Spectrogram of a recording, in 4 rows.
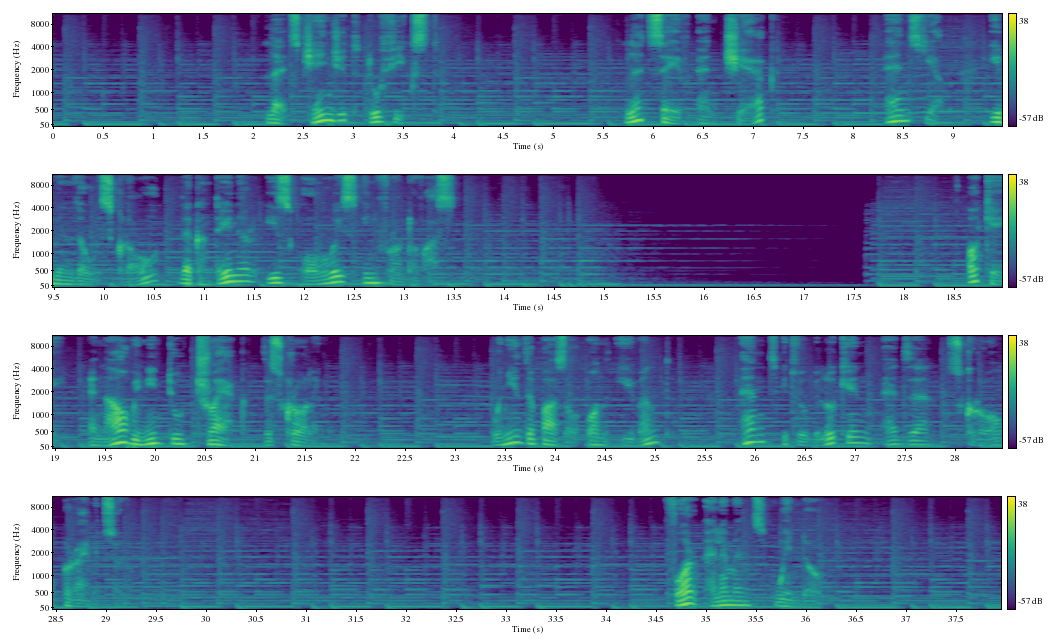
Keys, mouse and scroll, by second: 1.2 click, 1.8-3.6 typing, 2.8 click, 3.9 Return, 5.4 click, 6.0 click, 6.3 ctrl+r, 7.4-12.9 scroll, 7.5 middle click, 16.0 click, 17.3-18.3 middle drag, 18.5 click, 20.7-21.7 drag, 25.0 click, 25.6-26.0 typing, 26.8-27.8 drag, 30.2-31.3 ctrl+drag, 30.8 ctrl+c, 31.0 ctrl+v, 32.3 middle click, 34.4 click, 34.9 click, 35.9 click, 36.6 scroll.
